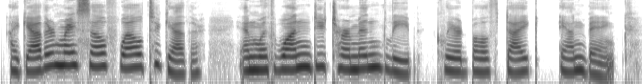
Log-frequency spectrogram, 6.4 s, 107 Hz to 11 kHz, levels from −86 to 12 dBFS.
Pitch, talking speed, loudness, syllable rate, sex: 240 Hz, 140 wpm, -17 LUFS, 4.6 syllables/s, female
